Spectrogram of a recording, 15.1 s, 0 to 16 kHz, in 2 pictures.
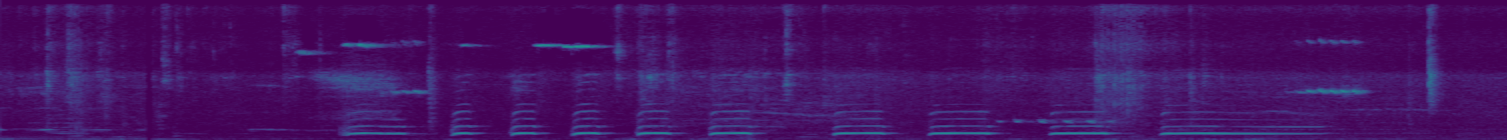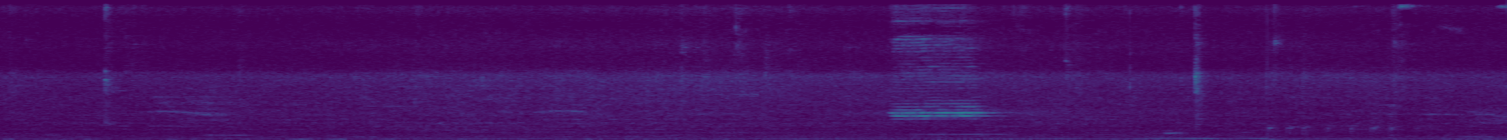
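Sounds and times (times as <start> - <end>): dove cooing: 1.7 - 6.6.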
